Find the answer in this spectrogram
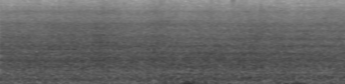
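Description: Steady rumble of a train running along the main-line tracks beyond a rail yard, blended with city traffic noise. Two brief low thumps come about halfway through and near the end.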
